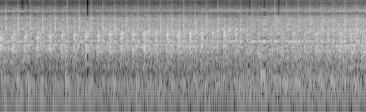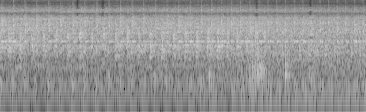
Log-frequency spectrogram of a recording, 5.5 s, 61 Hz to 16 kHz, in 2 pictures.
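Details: 1998 Polaris Big Boss ATV, 500 engine, original carburetor already cleaned, choke fully on; loud, uneven engine beat about four pulses a second with ragged edge; runs rough, stumbles when choke closed, only keeps going on choke.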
